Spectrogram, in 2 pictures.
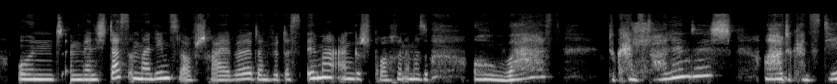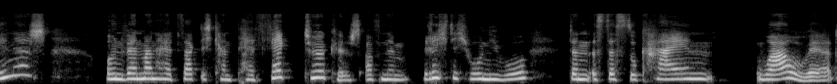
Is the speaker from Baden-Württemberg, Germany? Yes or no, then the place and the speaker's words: yes; Konstanz, Baden-Württemberg, Germany; also born or lived in Hamburg; ich bin an der Schweizer Grenze in Konstanz aufgewachsen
